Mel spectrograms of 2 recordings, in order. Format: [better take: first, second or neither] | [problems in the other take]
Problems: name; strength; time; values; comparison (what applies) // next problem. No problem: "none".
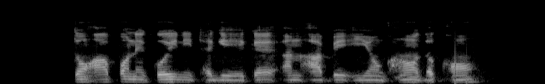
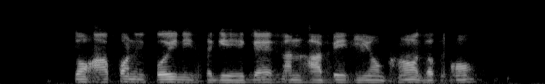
first | noise reduction (neural mask model DeepFilterNet 3)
